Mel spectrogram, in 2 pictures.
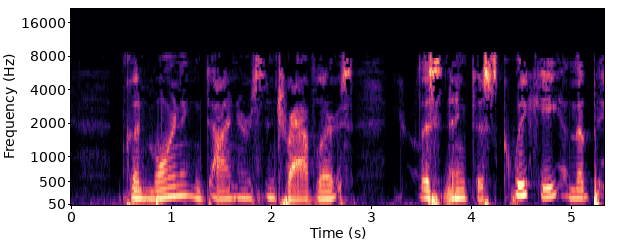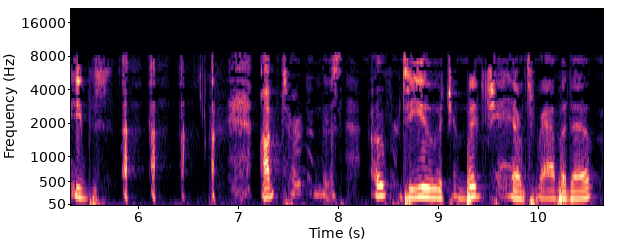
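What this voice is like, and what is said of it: Hoarse, weak voice. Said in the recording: “I have laryngitis.”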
